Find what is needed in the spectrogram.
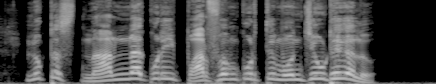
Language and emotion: Bengali, disgusted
